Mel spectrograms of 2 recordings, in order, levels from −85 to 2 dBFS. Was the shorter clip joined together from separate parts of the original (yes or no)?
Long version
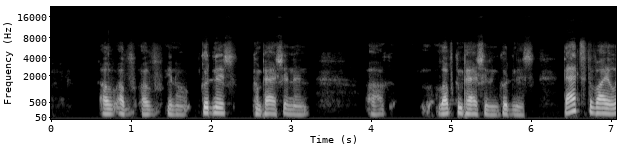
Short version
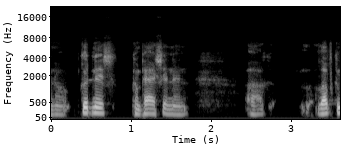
no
